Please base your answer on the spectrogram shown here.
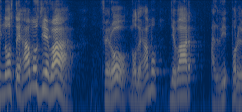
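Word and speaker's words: φέρω: La palabra inspirado que usó el apóstol Pedro aquí es una palabra griega que se pronuncia feró, que significa gobernado por, llevado por, o impulsado por, o controlado por.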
